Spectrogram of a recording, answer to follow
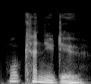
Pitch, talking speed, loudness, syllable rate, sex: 100 Hz, 260 wpm, -15 LUFS, 5.5 syllables/s, male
